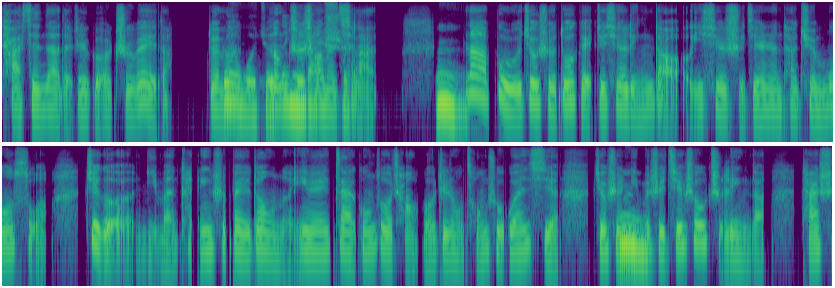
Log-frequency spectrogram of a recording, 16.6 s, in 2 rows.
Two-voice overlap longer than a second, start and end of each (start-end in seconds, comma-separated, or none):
2.2-3.6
